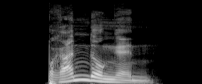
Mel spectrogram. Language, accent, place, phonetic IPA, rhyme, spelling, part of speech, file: German, Germany, Berlin, [ˈbʁandʊŋən], -andʊŋən, Brandungen, noun, De-Brandungen.ogg
- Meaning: plural of Brandung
